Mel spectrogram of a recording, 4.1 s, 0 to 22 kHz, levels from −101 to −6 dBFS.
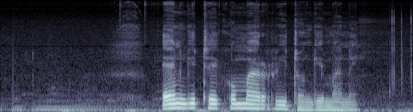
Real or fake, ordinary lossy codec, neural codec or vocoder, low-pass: real; none; none; none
